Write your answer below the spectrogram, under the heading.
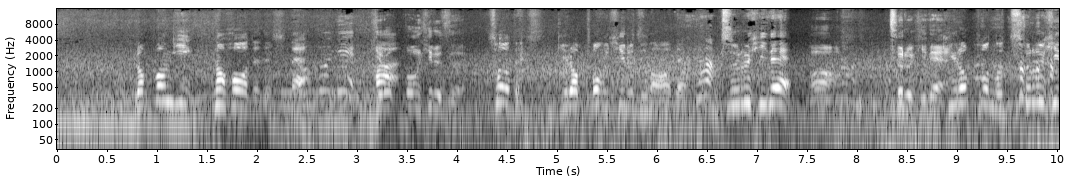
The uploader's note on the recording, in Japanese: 収録直後の帰り道で収録した収録後期をお届けします！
